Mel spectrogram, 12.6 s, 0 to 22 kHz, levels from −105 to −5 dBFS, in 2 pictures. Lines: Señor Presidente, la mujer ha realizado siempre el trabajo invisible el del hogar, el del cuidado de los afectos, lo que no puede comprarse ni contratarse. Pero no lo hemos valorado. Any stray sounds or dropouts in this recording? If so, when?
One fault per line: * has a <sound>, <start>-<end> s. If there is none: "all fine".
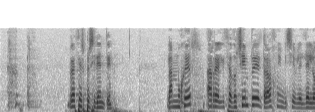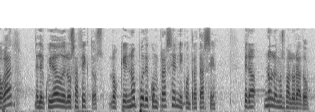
* has a cough, 0.1-0.9 s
